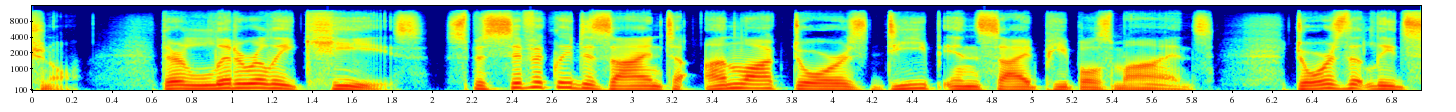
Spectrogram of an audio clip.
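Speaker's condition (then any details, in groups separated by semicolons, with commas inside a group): No condition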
